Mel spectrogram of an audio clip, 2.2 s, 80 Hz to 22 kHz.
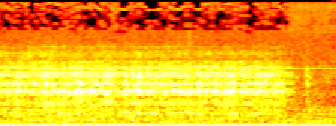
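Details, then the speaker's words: Rogers Majestic 4511 tube radio, otherwise working, heard with the ear close and the chassis out of the cabinet: a steady low mains hum with a faint buzzy edge; a tube is suspected, but the cause remains elusive. "me stick my head there she's just a humming away well again the hum could be due to a tube situation here"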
